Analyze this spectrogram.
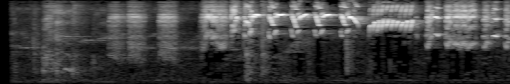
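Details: White-rumped shama singing vigorously. A few soft scratchy notes come first, then from two seconds a dense, loud stream of high buzzy trills and rapid chattering phrases.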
